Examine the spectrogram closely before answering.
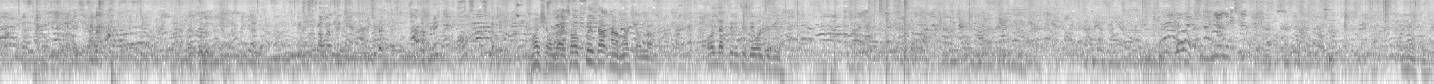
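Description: A crowd of adults and children chatter throughout a room that echoes a little.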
